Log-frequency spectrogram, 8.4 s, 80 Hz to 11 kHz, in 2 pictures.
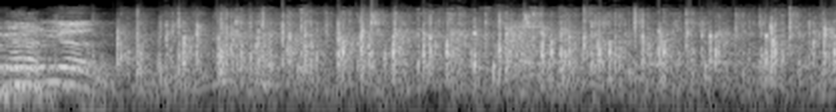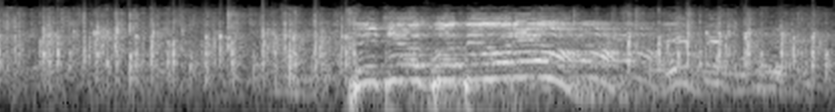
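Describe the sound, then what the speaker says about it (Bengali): An audience at a pink-ball T-20 cricket tournament event in Rajarhat bursts into loud, rapid clapping that runs steadily for several seconds, with cheering voices and chatter rising toward the end. "একটা হাততালি দাও জোরে"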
